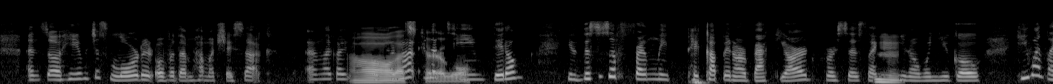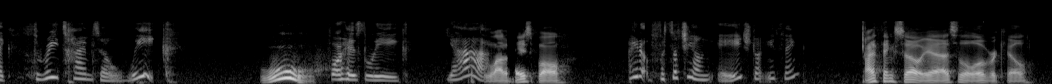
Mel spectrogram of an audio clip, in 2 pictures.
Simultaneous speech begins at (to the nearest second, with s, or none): 4 s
